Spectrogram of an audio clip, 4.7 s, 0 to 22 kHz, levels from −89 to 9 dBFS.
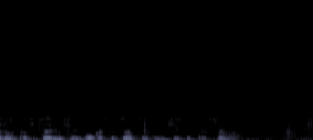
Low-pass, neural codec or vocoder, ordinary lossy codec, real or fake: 3.6 kHz; codec, 44.1 kHz, 2.6 kbps, DAC; Opus, 32 kbps; fake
